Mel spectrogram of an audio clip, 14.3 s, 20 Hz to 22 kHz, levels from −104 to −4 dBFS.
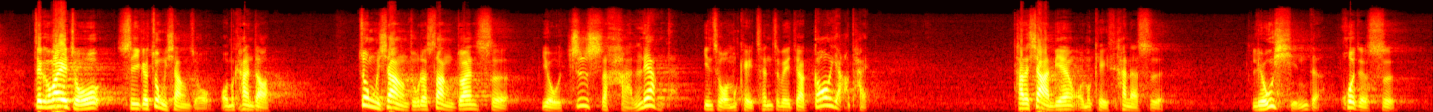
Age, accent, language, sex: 50-69, native, Chinese, male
